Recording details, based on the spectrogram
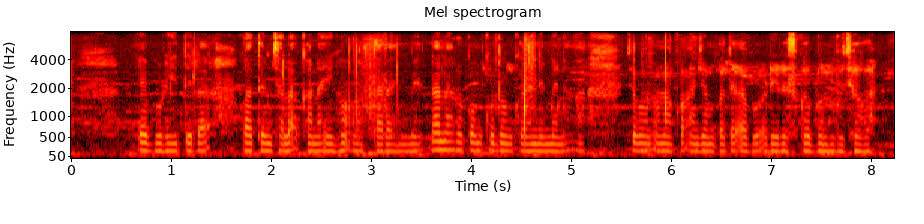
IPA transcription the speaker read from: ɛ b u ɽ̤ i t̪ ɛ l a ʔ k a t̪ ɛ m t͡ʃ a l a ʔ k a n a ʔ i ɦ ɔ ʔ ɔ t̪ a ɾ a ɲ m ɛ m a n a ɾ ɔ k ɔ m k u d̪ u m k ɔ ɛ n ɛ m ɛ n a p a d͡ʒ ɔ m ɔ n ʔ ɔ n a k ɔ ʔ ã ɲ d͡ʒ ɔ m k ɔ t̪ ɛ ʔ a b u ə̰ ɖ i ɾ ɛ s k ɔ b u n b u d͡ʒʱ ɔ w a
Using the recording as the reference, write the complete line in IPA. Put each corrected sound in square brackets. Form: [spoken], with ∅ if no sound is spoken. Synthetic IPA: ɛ b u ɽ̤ i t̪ ɛ l a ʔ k a t̪ ɛ m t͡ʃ a l a ʔ k a n a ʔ i ɦ ɔ ʔ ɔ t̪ a ɾ a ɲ m ɛ [n] a n a ɾ ɔ k ɔ m k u d̪ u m k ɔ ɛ n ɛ m ɛ n a [ʔ] a d͡ʒ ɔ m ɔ n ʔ ɔ n a k ɔ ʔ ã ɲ d͡ʒ ɔ m k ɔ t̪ ɛ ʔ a b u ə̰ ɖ i ɾ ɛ s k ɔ b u n b u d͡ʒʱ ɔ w a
